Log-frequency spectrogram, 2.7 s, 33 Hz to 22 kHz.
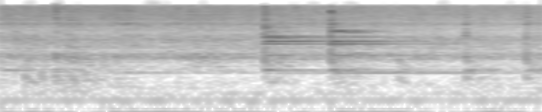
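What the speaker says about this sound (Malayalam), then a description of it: "ഉള്ളിയും വെളുത്തുള്ളിയും ചതച്ചതും 2 പച്ചമുളകും കൂടി ഇട്ട് കൊടുക്കുക." Crushed onion, garlic and two green chillies sizzle steadily in a hot pan, a close, even hiss punctuated by a few sharp clicks of a utensil, with no one speaking.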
